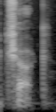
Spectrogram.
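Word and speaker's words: chock: It's called a chuck, and it's spelled like a chalk.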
